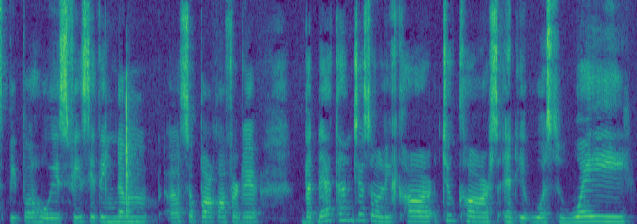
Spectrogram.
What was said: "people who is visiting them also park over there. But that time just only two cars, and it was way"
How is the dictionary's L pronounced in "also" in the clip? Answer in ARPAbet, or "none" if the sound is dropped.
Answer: none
